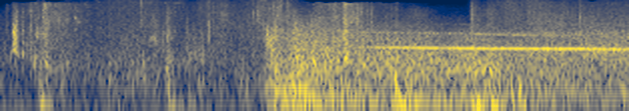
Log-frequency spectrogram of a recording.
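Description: Gunshots ring out in rapid bursts.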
